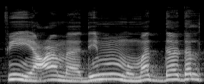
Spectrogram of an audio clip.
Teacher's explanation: জজম আলাইয়া মদের হরফ এক আলিফ টেনে পড়তে হবে ফি আমাদিম তানবিনের বামে মিম আসছে ইদগামে বা গুন্না গুন্না সহ মিলিয়ে পড়তে হবে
